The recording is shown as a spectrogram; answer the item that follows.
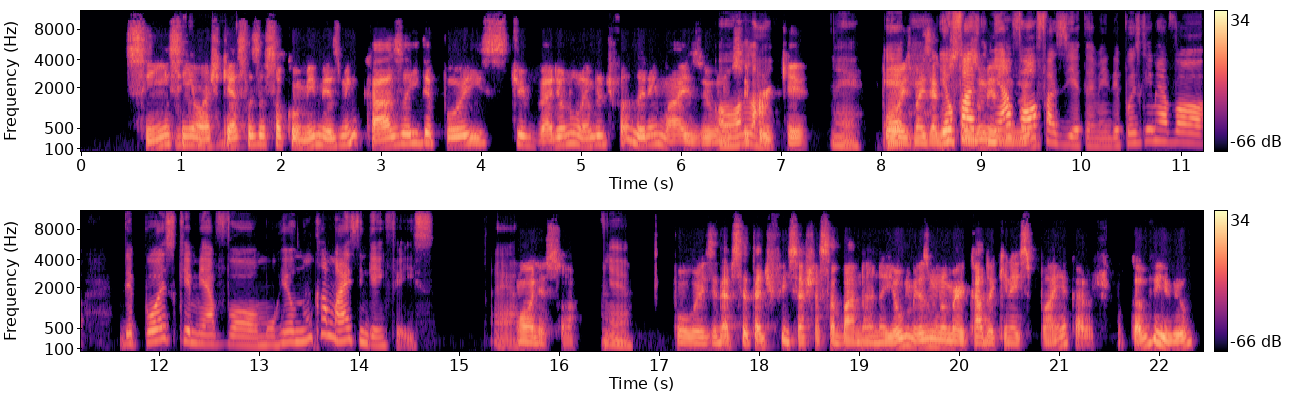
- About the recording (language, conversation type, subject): Portuguese, unstructured, Qual é a comida típica da sua cultura de que você mais gosta?
- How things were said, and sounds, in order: tapping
